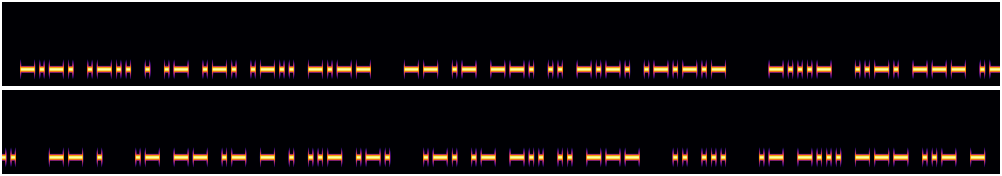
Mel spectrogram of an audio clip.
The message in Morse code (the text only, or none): CLEARLY MAGIC. <BT> FOR ME AMATEUR RADIO IS ABOUT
